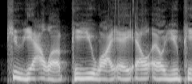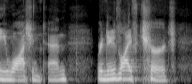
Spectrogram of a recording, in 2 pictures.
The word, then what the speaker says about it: Puyallup: By the way, next Sunday, I will be speaking at Renewed Life Church in a town in the Seattle area, which phonetically is Puyallup, Puyallup.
